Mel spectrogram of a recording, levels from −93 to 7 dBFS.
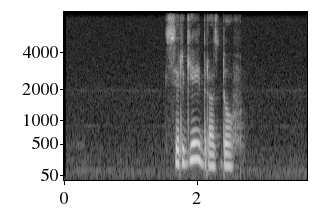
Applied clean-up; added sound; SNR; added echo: none; none; none; none.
